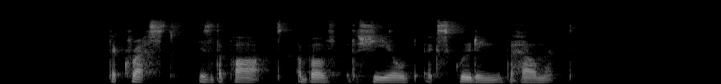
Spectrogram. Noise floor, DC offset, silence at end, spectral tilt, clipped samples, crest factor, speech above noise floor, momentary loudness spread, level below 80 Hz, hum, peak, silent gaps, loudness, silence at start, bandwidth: under -90 dBFS; under 0.1%; 1.5 s; -2.5 dB/octave; under 0.1%; 22 dB; over 52 dB; 10 LU; -78 dBFS; none; -18 dBFS; none; -37 LUFS; 1.1 s; 8.8 kHz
